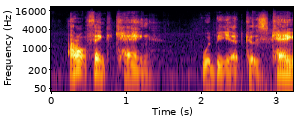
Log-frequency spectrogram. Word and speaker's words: Kang: And is it Kang the Conqueror? Is that how you say his name? Kang, yes.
